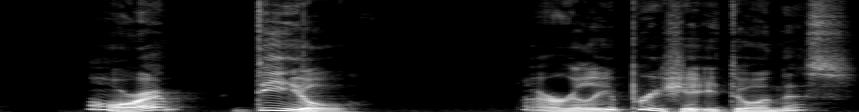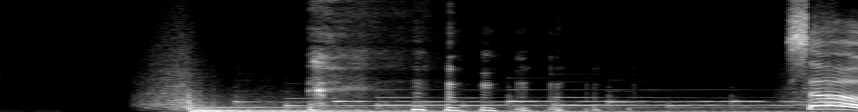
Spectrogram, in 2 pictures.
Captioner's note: sinister chuckle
